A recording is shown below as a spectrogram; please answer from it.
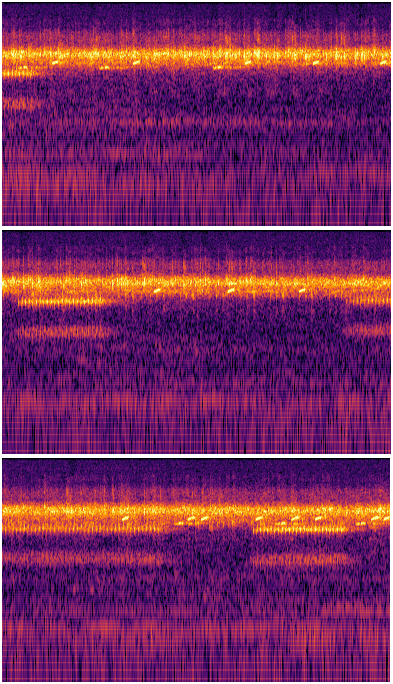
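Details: Backwoods North Carolina swamp at night, tree frogs calling: a constant high trilling chorus, with three clear lower drawn-out calls of about a second each at roughly three-second intervals.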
